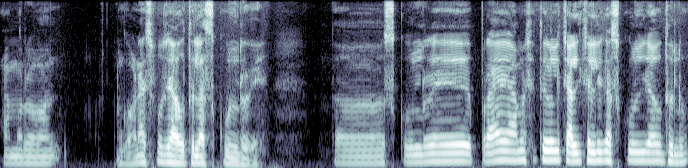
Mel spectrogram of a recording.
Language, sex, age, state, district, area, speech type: Odia, male, 45-60, Odisha, Kalahandi, rural, spontaneous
